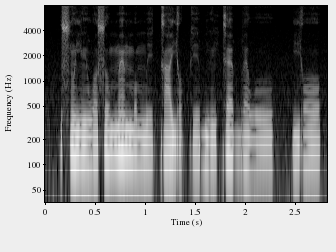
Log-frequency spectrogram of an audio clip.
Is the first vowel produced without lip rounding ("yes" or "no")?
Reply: no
